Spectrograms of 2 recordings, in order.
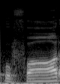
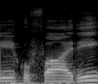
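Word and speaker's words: الكفار: ശബ്ദ് മണിക്കുക ഇലൽ കുഫാർ അവിടെ പാരായണം നിർത്തുകയാണെങ്കിൽ റാഇന് സുക്കൂൻ ഇട്ടിട്ട് കുഫാർ എന്ന് പറഞ്ഞിട്ട് നിർത്തുക നിർത്താതെ പോവുകയാണെങ്കിൽ ഇൽ കുഫാരി എന്ന് പറയുക റാഇന് കസർ ആയതുകൊണ്ട് രി എന്നുള്ള ഉച്ചാരണം കൊടുക്കുക ലാഹുന്ന നുന്റെ ശബ്ദം മണിക്കുക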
